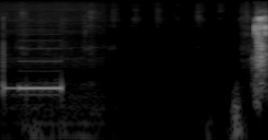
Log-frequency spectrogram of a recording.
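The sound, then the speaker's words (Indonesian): A steady electronic telephone tone sounds loudly for about half a second as a phone call is placed, then cuts off into near silence before a brief rustle and a burst of noisy handling sounds. “oke mari kita telepon dulu dia”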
